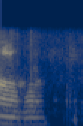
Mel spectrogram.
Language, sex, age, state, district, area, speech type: Maithili, male, 30-45, Bihar, Madhubani, rural, conversation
